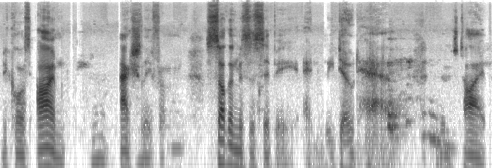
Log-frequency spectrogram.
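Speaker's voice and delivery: low, soft English-accented impression; Chris Collier. Shown as a demonstration. Man answering his friend in character, low soft English accent. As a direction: drop into a quiet, measured English gentleman. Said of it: "That right there would be Chris, Chris Collier".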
